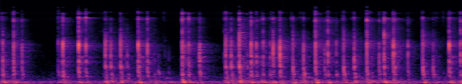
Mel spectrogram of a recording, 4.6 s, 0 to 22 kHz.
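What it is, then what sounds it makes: Mechanical keyboard with PBT keycaps. Fingertips type steadily on a white Keydous NJ80 mechanical keyboard with PBT plastic keycaps, giving a quick run of short, crisp key taps. Each press has a bright clicky top over a soft low thock, with almost no ring after each stroke and a brief pause in the middle of the run.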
